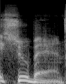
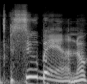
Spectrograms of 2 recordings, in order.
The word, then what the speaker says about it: Subban: Subban. – Subban, okay.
